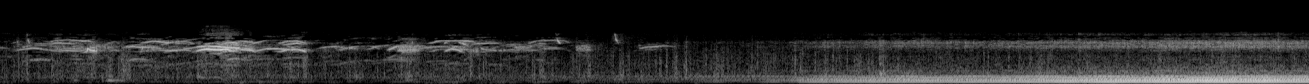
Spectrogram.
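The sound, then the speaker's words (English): High, wavering squeals give way to a car engine's steady low rumble that grows louder and holds as the car drives and pulls up to park; no one speaks. “Now, I'll park here.”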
